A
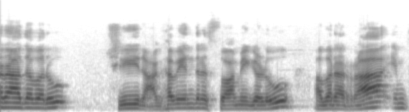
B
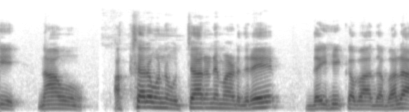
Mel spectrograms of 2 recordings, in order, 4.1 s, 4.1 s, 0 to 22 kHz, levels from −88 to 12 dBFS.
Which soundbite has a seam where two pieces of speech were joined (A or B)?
B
